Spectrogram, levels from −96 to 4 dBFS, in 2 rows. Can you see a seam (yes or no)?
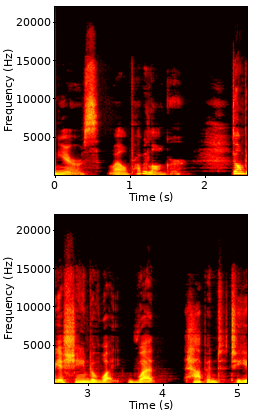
yes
